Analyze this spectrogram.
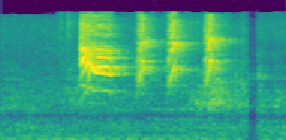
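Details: Female white-bellied seedeater singing a lot: a loud descending whistled note followed by three short, quick high chirps, over a low steady hum.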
